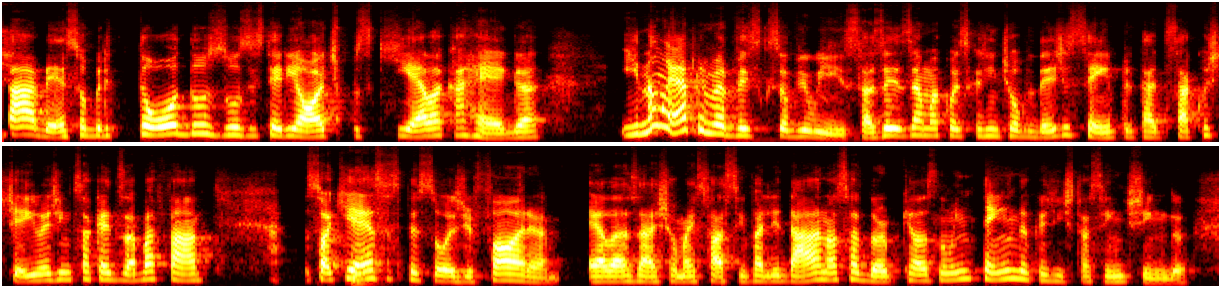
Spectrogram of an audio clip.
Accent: Brazil; eu nasci no mesmo país que você

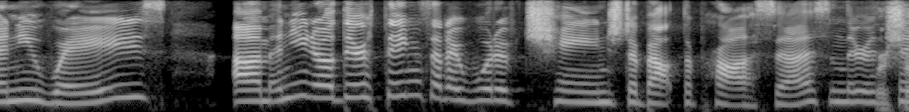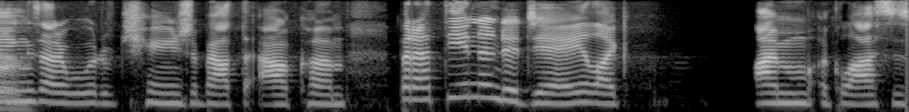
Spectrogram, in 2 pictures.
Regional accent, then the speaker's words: New York City, New York, United States; I grew up in Queens, super diverse.

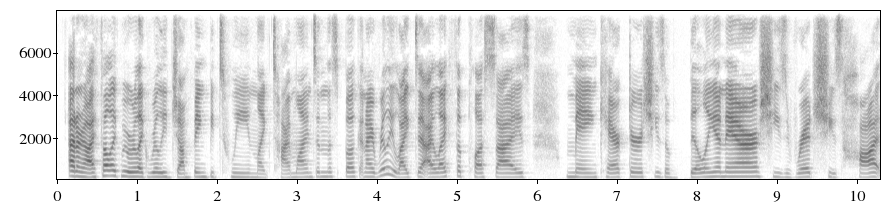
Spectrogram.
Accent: United States; I am that American

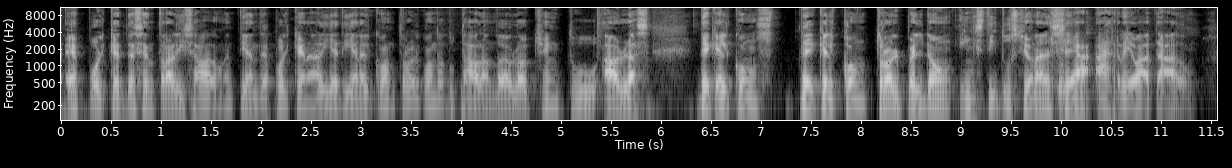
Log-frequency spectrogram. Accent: Carolina, Puerto Rico; Yo me crié en Parque Ecuestre. yo viví 12 años de mi vida en Parque Ecuestre.

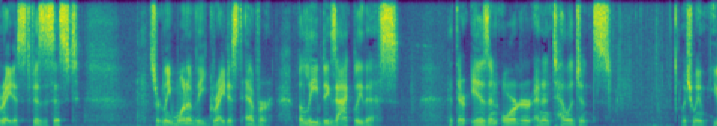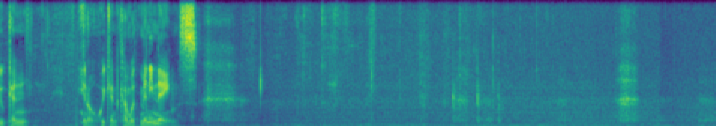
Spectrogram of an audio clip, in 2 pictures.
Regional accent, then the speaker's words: United States; accent: standard American; I have a normal American accent, standard American accent

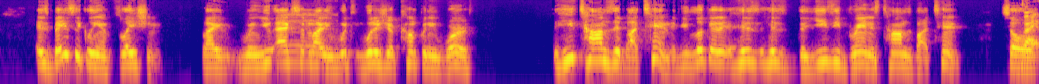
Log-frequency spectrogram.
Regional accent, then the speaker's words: New York City, New York, United States; I'm from Brooklyn.

